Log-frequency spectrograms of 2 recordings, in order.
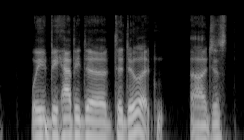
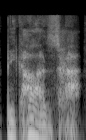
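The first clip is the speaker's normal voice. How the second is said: Jack Palance impression. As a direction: imitate a grizzled film star, pausing on his breath. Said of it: "And he goes".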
